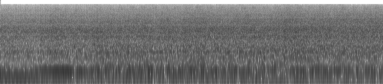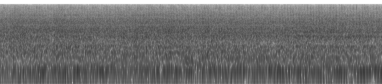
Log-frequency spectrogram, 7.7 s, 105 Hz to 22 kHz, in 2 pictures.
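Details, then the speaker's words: Ford XR2 crossflow four-cylinder after fitting Omex individual throttle bodies: a steady, slightly lumpy idle with an even, crisp firing beat and no misses or knocks. Healthy, and described as much more responsive. "makes all the right noises it goes really well and it cruises it's much more responsive I'm happy that it sounds like a proper race car now"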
